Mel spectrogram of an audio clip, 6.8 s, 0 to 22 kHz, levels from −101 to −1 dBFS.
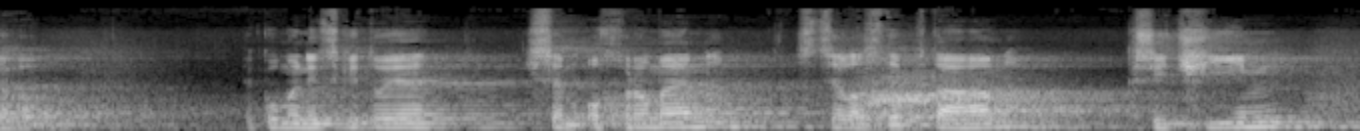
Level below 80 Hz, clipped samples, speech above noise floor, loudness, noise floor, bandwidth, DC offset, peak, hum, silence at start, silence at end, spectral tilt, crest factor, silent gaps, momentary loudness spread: -68 dBFS; under 0.1%; 24 dB; -25 LUFS; -50 dBFS; 16.5 kHz; under 0.1%; -8 dBFS; none; 0 s; 0 s; -3.5 dB/octave; 20 dB; none; 15 LU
